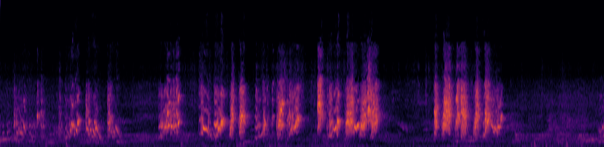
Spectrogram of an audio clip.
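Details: Budgerigar chatter in clustered bursts of bright scratchy chirps and buzzy notes, pausing briefly between bouts, then falling quiet at the end.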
